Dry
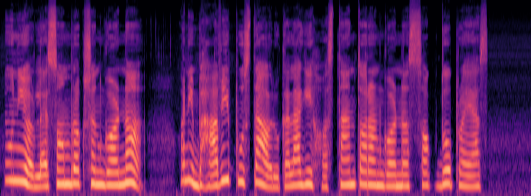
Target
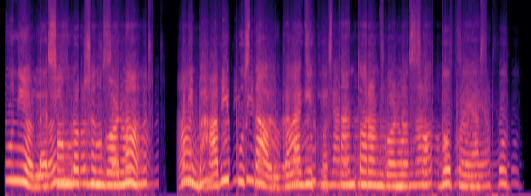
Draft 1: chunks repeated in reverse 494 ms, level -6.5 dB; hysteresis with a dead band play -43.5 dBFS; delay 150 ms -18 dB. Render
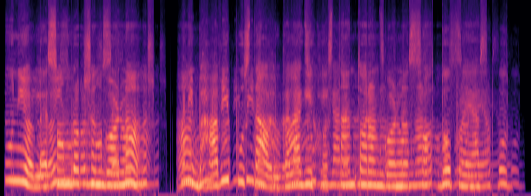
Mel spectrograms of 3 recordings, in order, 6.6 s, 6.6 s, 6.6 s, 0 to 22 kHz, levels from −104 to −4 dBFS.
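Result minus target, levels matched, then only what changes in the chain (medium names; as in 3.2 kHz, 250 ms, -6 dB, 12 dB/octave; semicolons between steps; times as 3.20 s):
hysteresis with a dead band: distortion -8 dB
change: hysteresis with a dead band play -35 dBFS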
